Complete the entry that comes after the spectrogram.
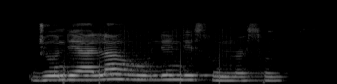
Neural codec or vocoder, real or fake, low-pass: none; real; 7.2 kHz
